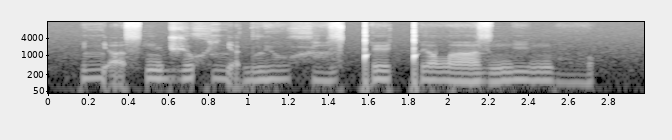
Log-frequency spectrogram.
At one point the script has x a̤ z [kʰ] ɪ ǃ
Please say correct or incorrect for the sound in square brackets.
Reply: incorrect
